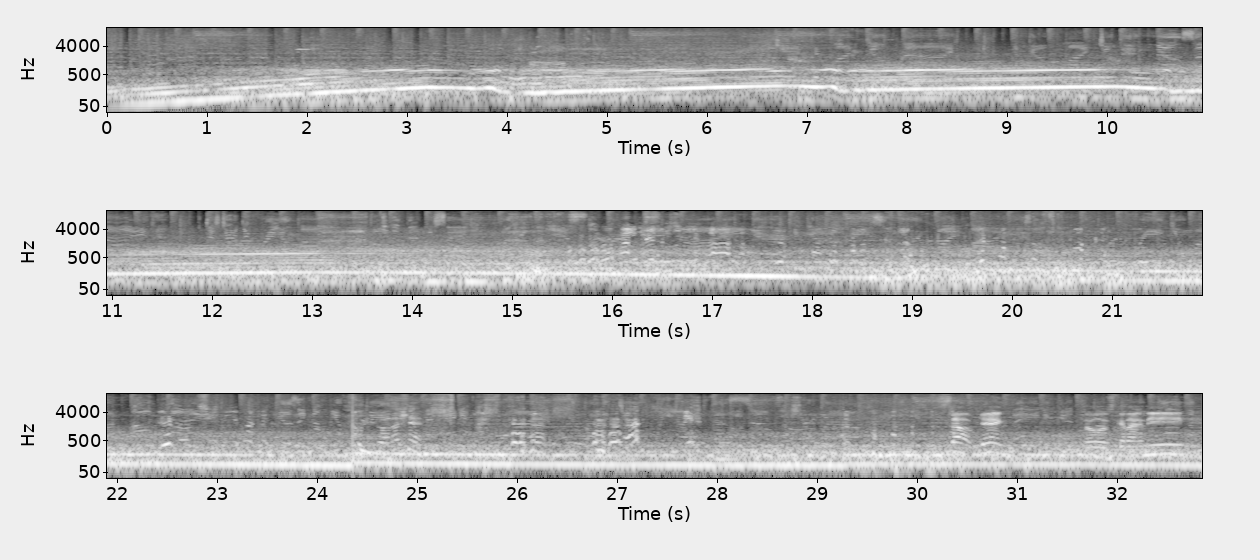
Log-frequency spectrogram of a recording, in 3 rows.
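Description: Honda Civic Type R FL5's turbocharged four-cylinder engine heard from inside the cabin, accelerating hard. The revs climb and drop sharply at upshifts about four, seven and ten seconds in, then hold at a steady cruise and ease off to a lower steady drone.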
